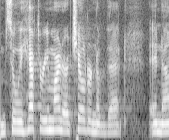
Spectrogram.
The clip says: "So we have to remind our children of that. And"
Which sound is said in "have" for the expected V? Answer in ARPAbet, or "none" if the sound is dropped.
F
